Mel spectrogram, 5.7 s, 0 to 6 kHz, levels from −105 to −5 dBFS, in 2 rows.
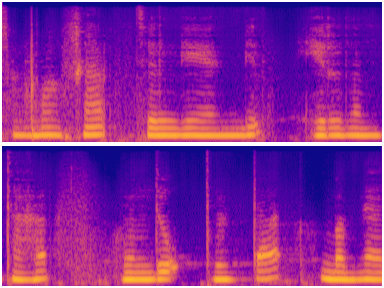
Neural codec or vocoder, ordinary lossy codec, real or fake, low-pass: codec, 16 kHz, 0.5 kbps, X-Codec, HuBERT features, trained on balanced general audio; none; fake; 5.4 kHz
